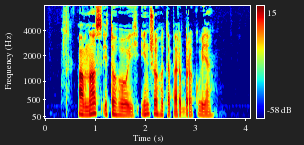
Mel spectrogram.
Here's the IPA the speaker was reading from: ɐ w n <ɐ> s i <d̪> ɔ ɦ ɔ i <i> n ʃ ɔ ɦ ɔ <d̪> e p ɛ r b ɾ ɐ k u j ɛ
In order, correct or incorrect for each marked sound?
incorrect: ɑ, incorrect: t̪, correct, incorrect: t̪

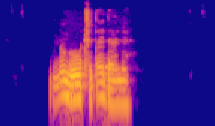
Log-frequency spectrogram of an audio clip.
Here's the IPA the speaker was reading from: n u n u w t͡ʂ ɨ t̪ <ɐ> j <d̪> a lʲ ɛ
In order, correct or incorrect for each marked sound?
incorrect: a, correct

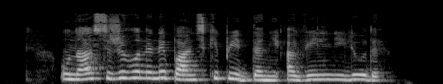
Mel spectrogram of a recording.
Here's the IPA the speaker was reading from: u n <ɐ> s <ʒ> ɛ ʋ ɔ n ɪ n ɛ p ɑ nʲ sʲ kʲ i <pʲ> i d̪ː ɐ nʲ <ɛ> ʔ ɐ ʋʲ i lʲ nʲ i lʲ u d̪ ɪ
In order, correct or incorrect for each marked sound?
incorrect: ɑ, correct, correct, incorrect: i

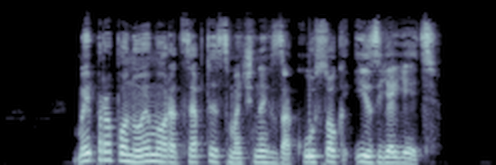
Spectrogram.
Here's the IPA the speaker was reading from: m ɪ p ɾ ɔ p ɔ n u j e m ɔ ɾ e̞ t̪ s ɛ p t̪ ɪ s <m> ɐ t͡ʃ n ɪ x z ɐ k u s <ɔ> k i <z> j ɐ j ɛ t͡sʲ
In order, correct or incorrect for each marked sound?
correct, correct, correct

